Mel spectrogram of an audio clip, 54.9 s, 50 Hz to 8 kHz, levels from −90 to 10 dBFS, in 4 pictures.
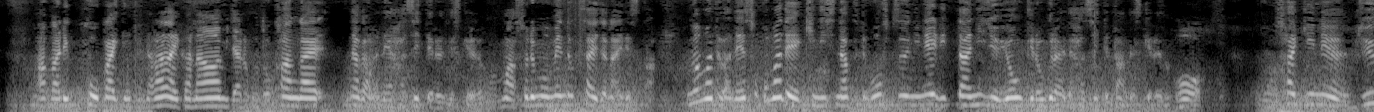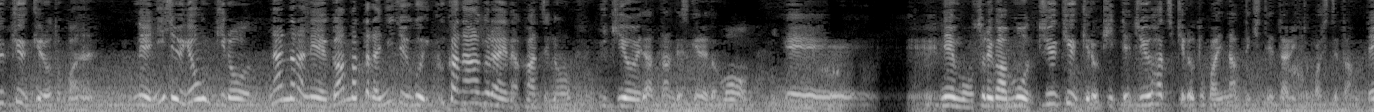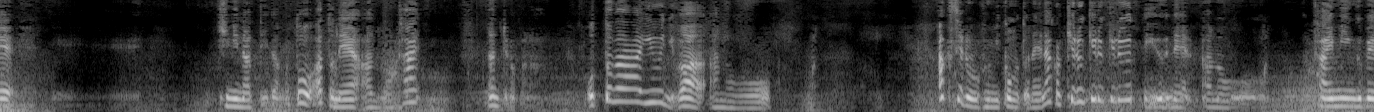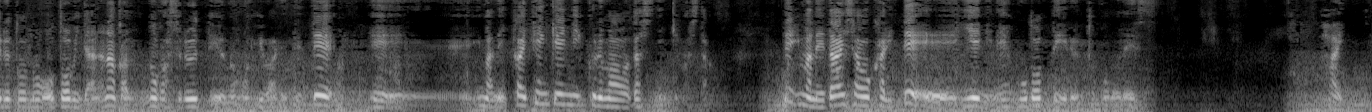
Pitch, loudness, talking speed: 330 Hz, -20 LUFS, 340 characters per minute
